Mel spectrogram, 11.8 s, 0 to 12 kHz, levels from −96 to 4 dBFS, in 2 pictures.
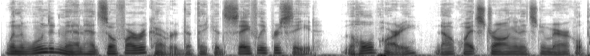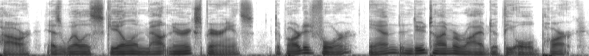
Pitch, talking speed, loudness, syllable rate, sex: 95 Hz, 210 wpm, -18 LUFS, 5.8 syllables/s, male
